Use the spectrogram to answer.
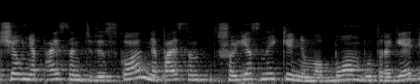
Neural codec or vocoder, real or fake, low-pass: none; real; 7.2 kHz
